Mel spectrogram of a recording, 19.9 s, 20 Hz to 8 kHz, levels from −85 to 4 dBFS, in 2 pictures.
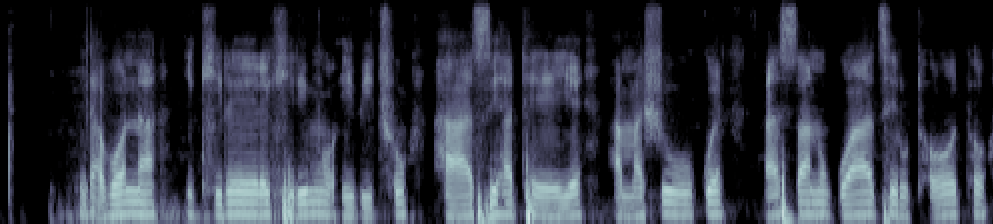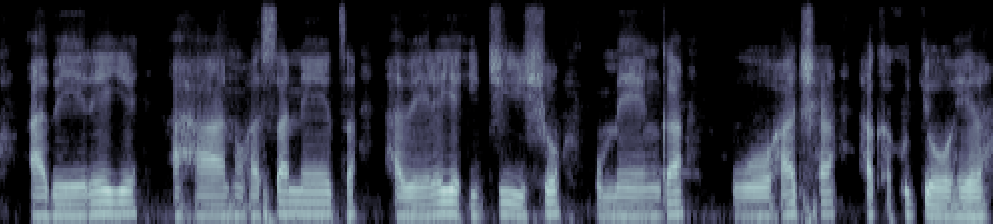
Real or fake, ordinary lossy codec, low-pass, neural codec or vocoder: real; Opus, 24 kbps; 7.2 kHz; none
